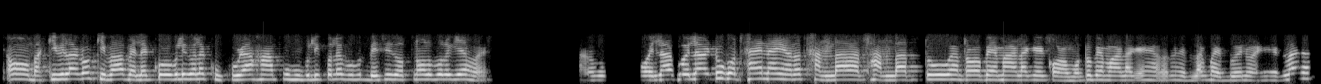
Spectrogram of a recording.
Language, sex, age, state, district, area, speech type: Assamese, female, 30-45, Assam, Lakhimpur, rural, conversation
